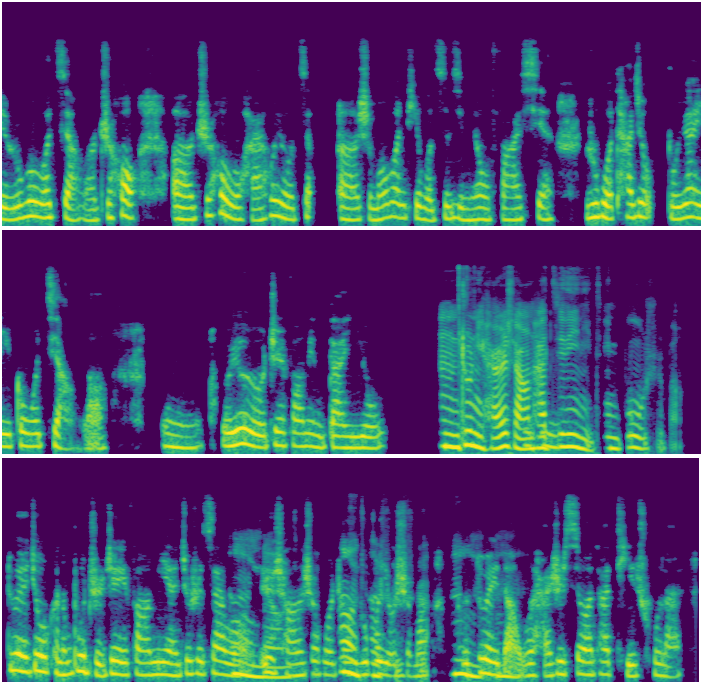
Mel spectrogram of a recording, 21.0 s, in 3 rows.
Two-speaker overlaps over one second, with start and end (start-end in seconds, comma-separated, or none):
16.3-19.3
